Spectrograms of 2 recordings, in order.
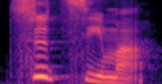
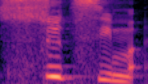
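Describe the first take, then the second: The two takes are said the same way.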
